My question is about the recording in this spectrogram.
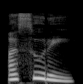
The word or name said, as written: ಆಸರ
